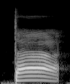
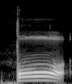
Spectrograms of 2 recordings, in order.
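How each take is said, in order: First: The syllable sounds thin, with a clear a. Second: The syllable sounds thick, with an o-like vowel. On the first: "Kalau nggak diangkat" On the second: "sekarang angkat pangkal lidahnya"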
